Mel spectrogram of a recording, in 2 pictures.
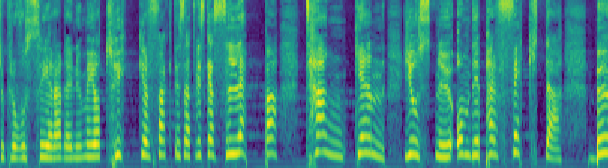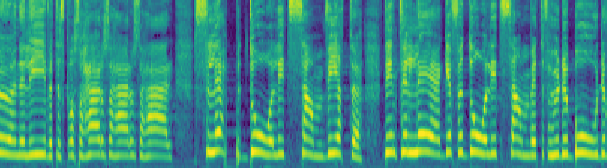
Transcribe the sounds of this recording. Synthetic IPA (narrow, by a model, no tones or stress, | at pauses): əpʰɾʊvʊseːɾaɖɛjnʉ̟ːmɛnjɑːɡ̚t̪ʰʏkːəɾfakt̪ɪskt̪at̪vɪskaslɛpːat̪ʰaŋkənjɵst̪nʉ̟ːʔɔmd̪ɛæpʰæɾfɛkt̪abøːnəliːvət̪̚d̪ɛskavɑːsɔɦæːɾɔsɔɦæːɾɔsɔɦæːɾslɛpːd̪oːlɪɡ̚t̪samːveːt̪əd̪̥ɛɪnt̪əlɛːɡəfœɖoːlɪt̪samːveːt̪əfœɾhɵɖɛbuːɖə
